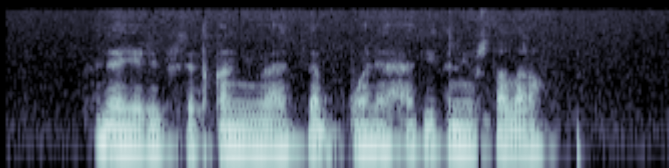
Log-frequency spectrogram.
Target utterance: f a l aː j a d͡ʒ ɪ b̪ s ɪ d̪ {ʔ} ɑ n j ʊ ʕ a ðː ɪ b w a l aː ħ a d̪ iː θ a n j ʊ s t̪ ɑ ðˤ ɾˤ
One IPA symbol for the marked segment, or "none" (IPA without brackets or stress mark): q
